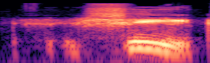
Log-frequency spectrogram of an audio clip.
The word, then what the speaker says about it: Sheit: it's okay okay Mr sheet sheet is that right it's like it's kind of like two syllables like she okay okay it's long a long sound okay and is there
